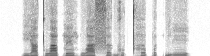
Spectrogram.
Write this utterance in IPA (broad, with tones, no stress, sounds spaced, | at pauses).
j a˨˩ t̪ w a˥˧ p ẽ˨˩ p w a˧ s ə˨˩ ɡ u˧ t̪ʰ ə˧ p ə˨ k̚ b ĩ˨˦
